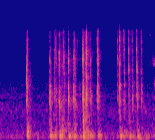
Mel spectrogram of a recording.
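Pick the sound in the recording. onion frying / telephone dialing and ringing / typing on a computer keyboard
typing on a computer keyboard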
